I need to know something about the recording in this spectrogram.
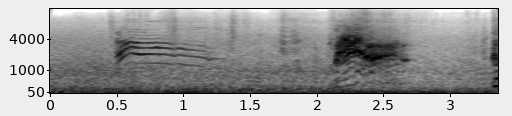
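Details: Angry calico cat outdoors in a park, recently neutered, fighting stray cats in her territory: a falling, harmonic meow near the start, then a loud harsh yowl, with a person's voice and outdoor background.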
